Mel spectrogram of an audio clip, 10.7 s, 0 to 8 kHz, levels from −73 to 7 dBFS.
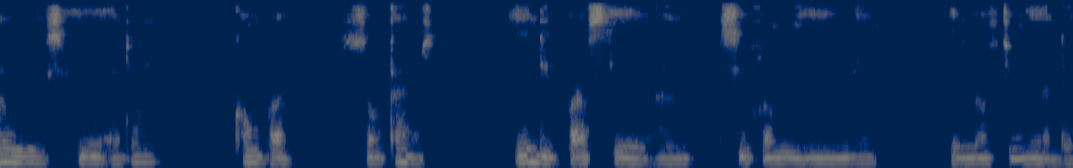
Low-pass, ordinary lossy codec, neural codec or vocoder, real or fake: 7.2 kHz; none; codec, 16 kHz, 16 kbps, FunCodec, trained on Chinese and English, 50 frames a second; fake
